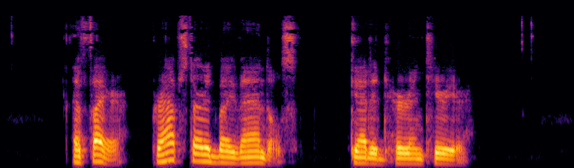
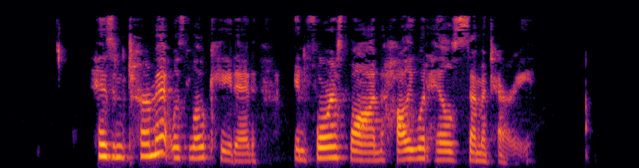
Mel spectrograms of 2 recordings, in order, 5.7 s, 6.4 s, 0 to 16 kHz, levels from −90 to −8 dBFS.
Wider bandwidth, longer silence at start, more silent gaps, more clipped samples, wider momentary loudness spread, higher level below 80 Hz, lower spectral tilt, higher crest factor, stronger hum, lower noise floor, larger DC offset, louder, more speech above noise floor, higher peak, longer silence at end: about the same, 11.5 kHz vs 11.5 kHz; first, 0.75 s vs 0.55 s; neither; neither; second, 10 LU vs 17 LU; first, -70 dBFS vs -82 dBFS; first, -7 dB/octave vs -3 dB/octave; about the same, 18 dB vs 18 dB; neither; about the same, -80 dBFS vs -82 dBFS; neither; first, -20 LUFS vs -27 LUFS; first, 61 dB vs 54 dB; first, -2 dBFS vs -10 dBFS; about the same, 1.1 s vs 1.1 s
